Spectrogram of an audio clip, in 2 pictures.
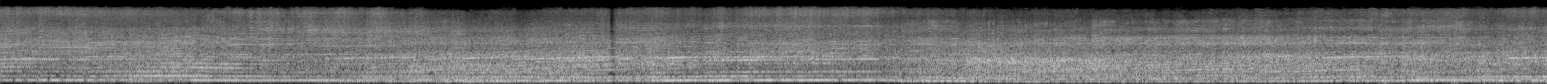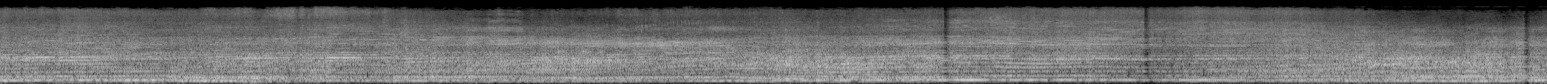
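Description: Several Yamaha cadet racing karts' small two-stroke engines running hard in a pack. Their overlapping pitches keep rising and falling as the karts lift and accelerate through the corners.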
